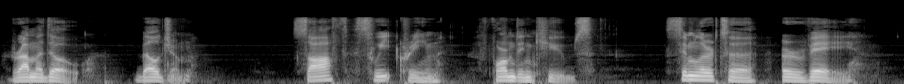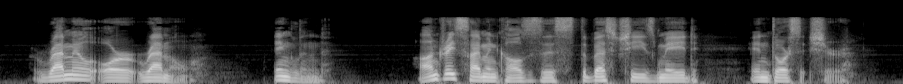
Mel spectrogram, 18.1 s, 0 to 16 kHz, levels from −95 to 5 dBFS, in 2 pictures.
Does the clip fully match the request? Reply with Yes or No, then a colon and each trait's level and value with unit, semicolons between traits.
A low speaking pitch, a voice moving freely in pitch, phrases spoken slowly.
No: low, 105 Hz; average, 3.1 semitones; slow, 85 wpm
